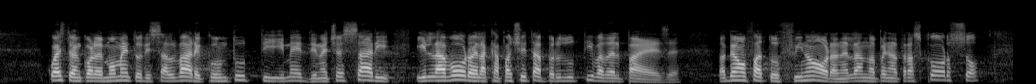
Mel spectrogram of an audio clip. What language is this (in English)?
Italian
